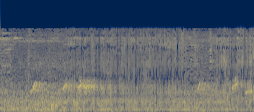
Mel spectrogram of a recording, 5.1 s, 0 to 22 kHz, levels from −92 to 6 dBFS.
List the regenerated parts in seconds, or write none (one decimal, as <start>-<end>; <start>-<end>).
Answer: 1.3-3.7; 4.3-5.1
